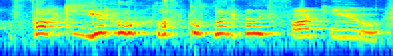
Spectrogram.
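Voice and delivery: high-pitched, tearful fury; angry outburst. Real, not acted. Host cursing someone profiting from loss, upset and furious. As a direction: lash out through real tears.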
